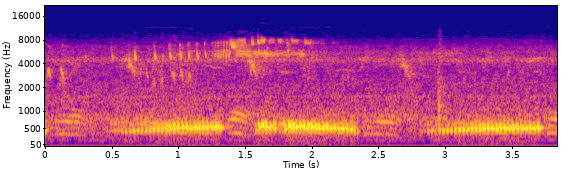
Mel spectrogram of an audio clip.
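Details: European turtle dove recorded with a Nikon Coolpix P1000: low, soft purring phrases, a rolling trilled coo in three bouts with brief pauses between, while thin high chirps of other small birds sound in the background.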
